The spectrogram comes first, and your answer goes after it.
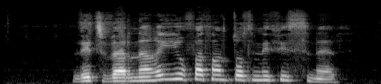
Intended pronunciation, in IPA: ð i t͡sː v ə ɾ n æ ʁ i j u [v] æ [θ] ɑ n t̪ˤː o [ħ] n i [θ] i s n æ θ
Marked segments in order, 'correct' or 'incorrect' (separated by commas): incorrect, correct, incorrect, correct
